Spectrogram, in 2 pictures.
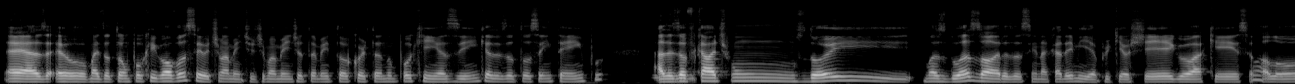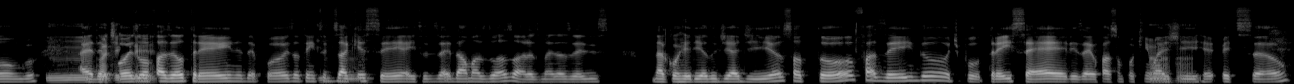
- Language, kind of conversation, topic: Portuguese, unstructured, Como o esporte pode ajudar na saúde mental?
- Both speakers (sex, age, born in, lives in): male, 25-29, Brazil, Portugal; male, 30-34, Brazil, Portugal
- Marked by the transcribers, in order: tapping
